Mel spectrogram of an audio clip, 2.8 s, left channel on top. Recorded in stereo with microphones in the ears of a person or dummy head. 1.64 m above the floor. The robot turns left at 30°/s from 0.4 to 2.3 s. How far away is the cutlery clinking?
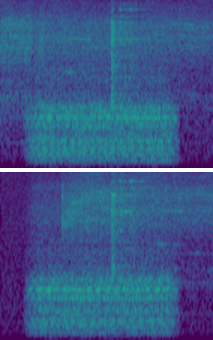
About 5 m.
